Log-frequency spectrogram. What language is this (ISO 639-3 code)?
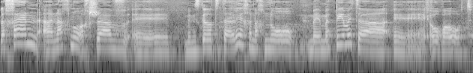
heb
